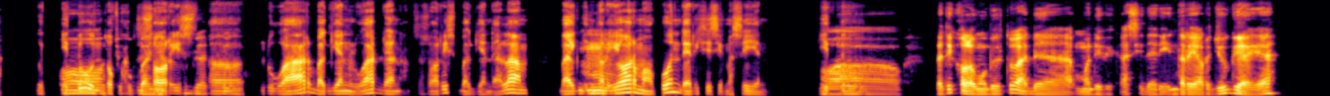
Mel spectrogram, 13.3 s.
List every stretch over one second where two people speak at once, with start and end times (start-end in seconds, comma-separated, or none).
0.6-2.4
